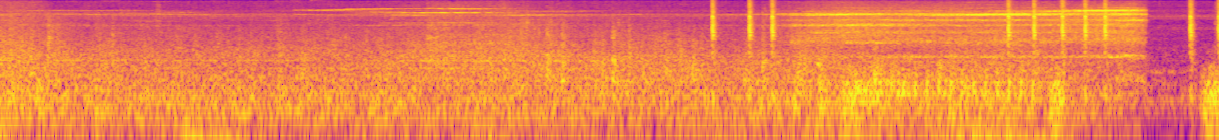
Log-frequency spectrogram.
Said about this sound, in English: Wait, there's a train next to me.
